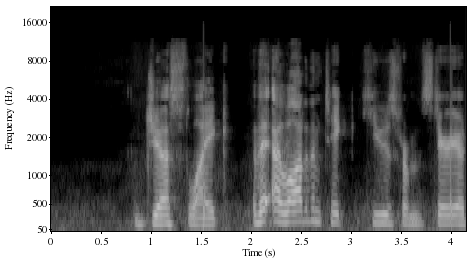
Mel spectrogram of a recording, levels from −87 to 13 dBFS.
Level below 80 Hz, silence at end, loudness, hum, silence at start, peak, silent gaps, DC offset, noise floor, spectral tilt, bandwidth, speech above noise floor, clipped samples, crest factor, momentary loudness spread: -50 dBFS; 0 s; -21 LUFS; none; 0.85 s; -4 dBFS; none; under 0.1%; -53 dBFS; -5 dB/octave; 12 kHz; 33 dB; under 0.1%; 18 dB; 14 LU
